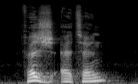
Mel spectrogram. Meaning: suddenly, unexpectedly, inadvertently, unawares
- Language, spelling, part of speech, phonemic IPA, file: Arabic, فجأة, adverb, /fad͡ʒ.ʔa.tan/, Ar-فجأة.ogg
